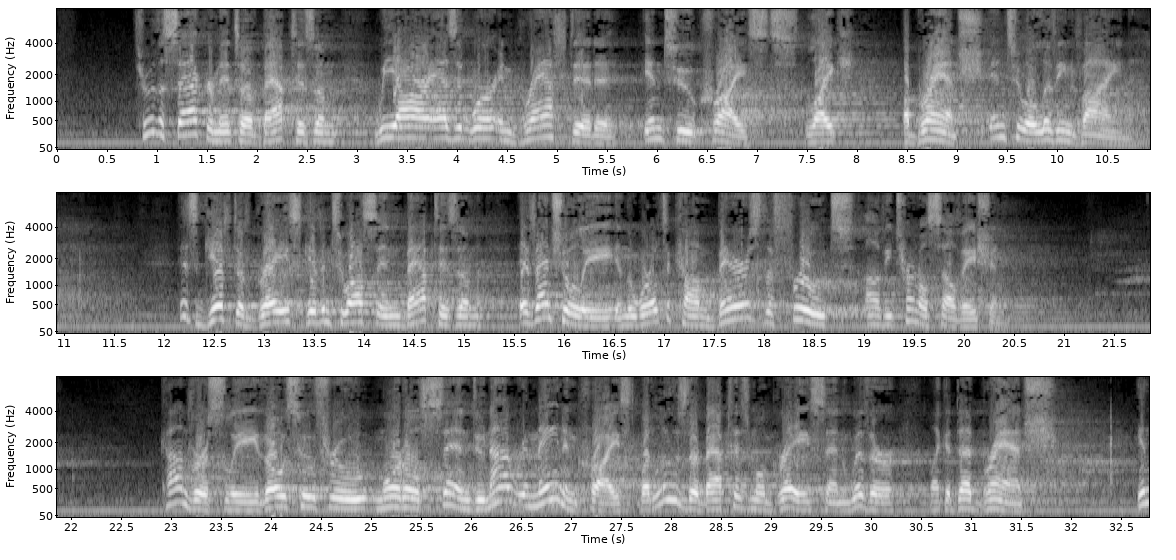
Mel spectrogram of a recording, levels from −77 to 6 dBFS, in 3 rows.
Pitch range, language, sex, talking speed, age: 125-180 Hz, English, male, 115 wpm, 40-59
